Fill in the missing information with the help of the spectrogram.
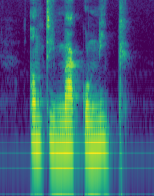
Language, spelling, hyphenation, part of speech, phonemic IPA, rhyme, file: Dutch, anti-maçonniek, an‧ti-ma‧çon‧niek, adjective, /ˌɑn.ti.maː.sɔˈnik/, -ik, Nl-anti-maçonniek.ogg
- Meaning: antimasonic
